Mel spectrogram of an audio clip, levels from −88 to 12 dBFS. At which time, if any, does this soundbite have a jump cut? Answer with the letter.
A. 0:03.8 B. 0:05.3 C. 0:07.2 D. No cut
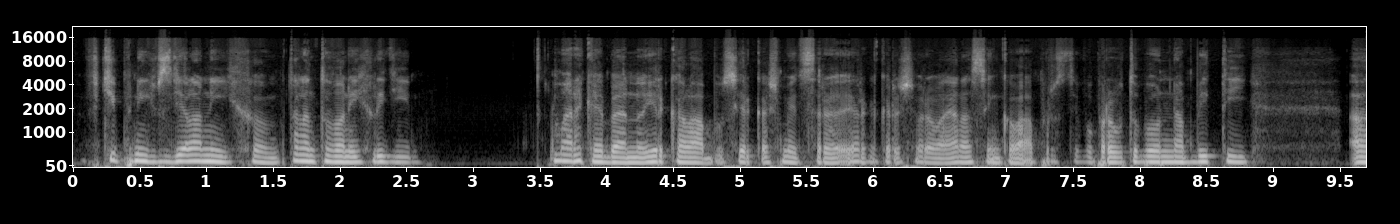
D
